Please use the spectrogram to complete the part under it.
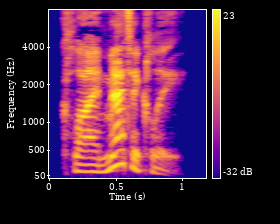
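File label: "climatically", British English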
